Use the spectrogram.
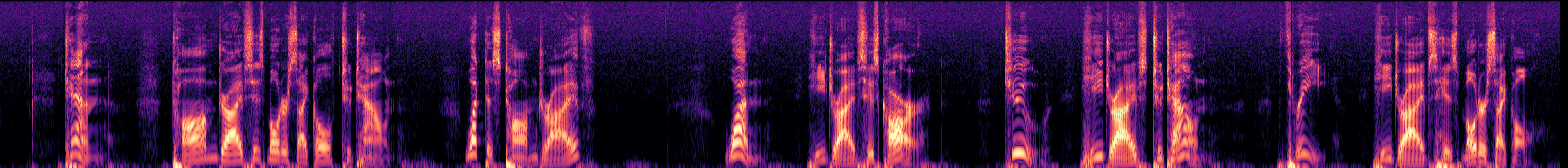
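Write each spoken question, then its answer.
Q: What does Tom drive?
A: 3: He drives his motorcycle.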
